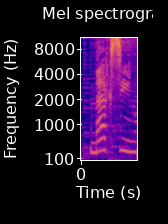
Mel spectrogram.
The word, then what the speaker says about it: Maxine: Maxine rhymes with queen, after all, and does.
